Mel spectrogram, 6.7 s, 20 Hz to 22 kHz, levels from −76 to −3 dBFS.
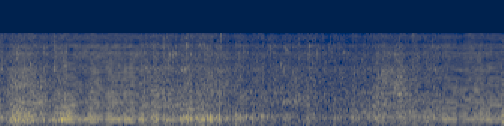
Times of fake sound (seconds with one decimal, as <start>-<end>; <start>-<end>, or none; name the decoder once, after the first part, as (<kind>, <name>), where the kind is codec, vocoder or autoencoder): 0.9-1.9 (vocoder, HiFi-GAN); 5.9-6.7

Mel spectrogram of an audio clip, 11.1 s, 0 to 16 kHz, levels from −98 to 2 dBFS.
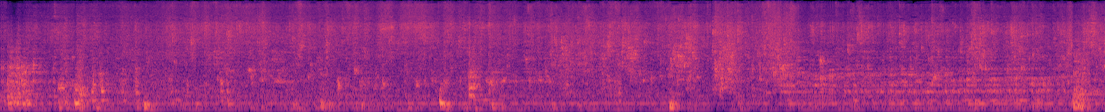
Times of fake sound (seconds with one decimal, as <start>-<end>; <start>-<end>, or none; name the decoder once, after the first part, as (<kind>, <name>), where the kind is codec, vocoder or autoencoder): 0.0-4.8 (vocoder, BigVGAN v2); 5.2-6.2

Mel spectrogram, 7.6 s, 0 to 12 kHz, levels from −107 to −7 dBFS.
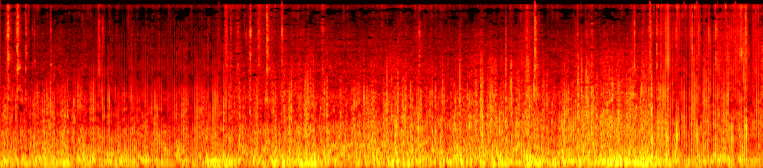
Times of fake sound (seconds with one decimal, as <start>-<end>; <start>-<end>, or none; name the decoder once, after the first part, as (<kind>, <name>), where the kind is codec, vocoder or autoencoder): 0.9-2.3 (vocoder, BigVGAN v2); 6.6-7.6

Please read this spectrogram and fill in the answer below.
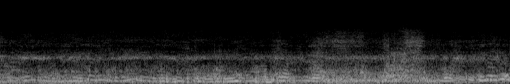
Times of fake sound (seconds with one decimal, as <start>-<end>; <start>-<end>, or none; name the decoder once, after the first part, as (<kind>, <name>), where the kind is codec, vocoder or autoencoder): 0.0-3.2 (codec, SNAC); 4.4-5.1

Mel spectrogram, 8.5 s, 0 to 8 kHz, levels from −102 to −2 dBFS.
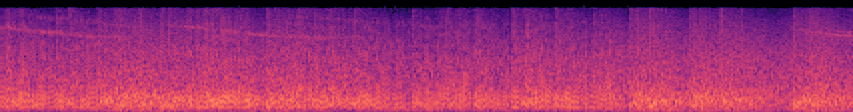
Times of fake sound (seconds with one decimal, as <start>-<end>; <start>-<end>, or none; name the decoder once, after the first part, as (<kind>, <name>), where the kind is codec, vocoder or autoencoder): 0.0-1.0 (vocoder, HiFi-GAN); 1.9-2.5; 3.0-6.1

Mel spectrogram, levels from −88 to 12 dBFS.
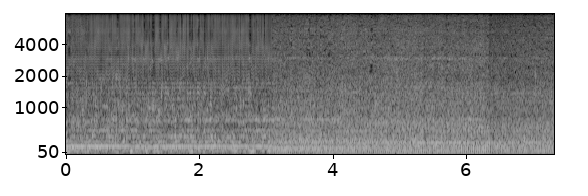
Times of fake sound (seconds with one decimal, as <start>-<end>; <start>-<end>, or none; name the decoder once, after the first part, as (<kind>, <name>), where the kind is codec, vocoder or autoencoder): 0.0-3.1 (vocoder, BigVGAN v2)

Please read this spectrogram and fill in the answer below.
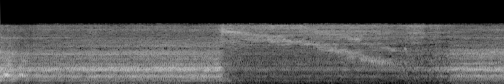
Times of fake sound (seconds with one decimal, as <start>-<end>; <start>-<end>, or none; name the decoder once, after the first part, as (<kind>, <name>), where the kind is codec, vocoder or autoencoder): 0.0-4.0 (vocoder, WaveNeXt); 4.5-5.0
